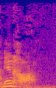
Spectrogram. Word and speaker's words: minha: So we're going to look at the present, and that's the Hebrew word minha. – We spell it? – M-I-N-H-A.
